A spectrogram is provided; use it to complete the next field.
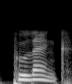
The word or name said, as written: Francis Jean Marcel Poulenc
